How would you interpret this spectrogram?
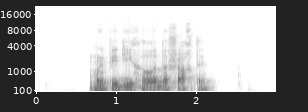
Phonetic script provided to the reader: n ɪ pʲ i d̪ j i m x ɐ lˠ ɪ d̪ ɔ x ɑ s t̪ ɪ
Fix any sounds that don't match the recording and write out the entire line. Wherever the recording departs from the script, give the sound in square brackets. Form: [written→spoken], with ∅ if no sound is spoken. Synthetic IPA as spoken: [n→m] ɪ pʲ i d̪ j i [m→∅] x ɐ lˠ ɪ d̪ ɔ [x→ʃ] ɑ [s→x] t̪ ɪ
